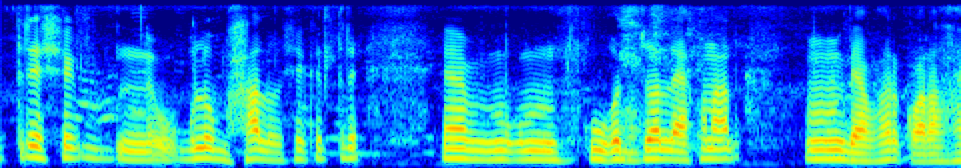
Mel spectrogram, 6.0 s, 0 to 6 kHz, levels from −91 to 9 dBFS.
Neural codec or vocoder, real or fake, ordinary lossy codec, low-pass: none; real; none; 5.4 kHz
